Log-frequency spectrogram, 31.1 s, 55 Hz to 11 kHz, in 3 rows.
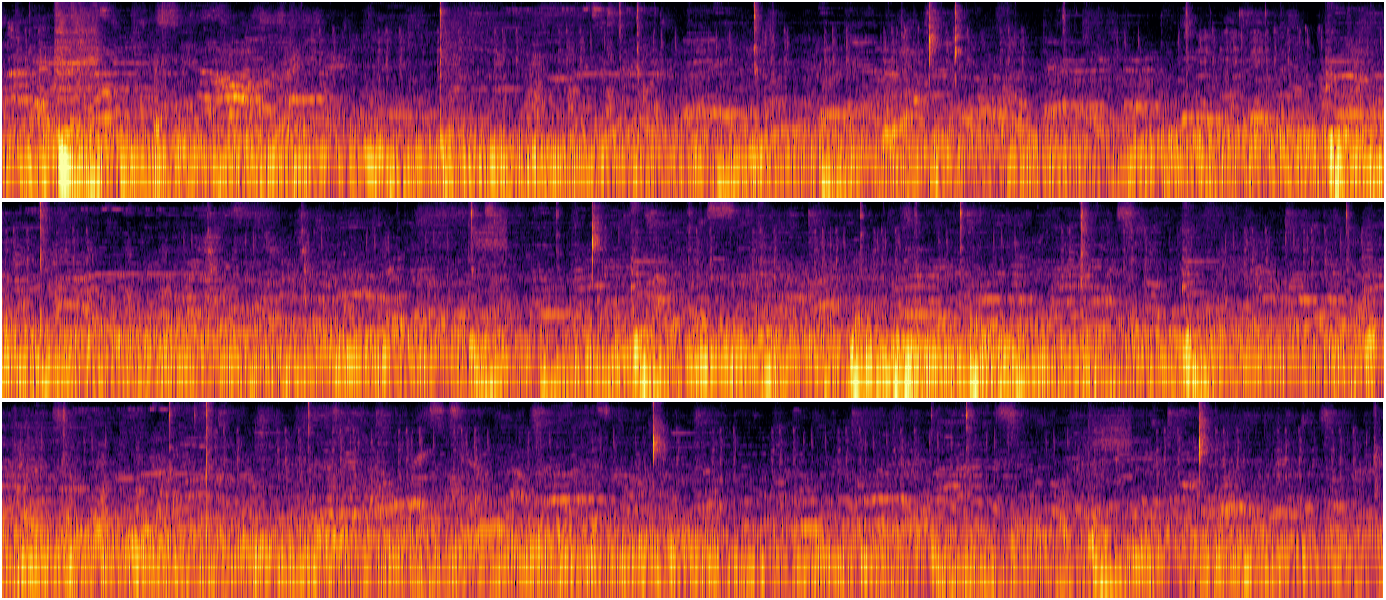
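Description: Dragon Link Happy & Prosperous video slot machine playing its music and game sounds while the reels spin at a $5 bet, with scattered short clicks, over casino chatter.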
